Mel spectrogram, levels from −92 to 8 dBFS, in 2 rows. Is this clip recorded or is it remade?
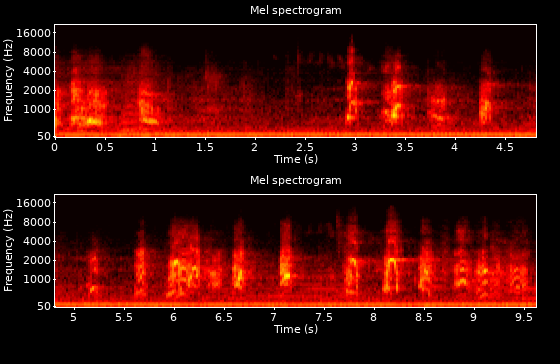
remade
